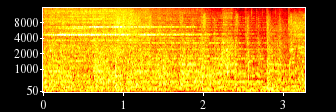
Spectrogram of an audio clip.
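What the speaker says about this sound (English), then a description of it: "the brakes on each car, slowing the train down" Heavy freight train braking on a steep mountain grade, metal wheels squealing in steady high tones over a continuous loud rumble of rolling railcars, with no voices.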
